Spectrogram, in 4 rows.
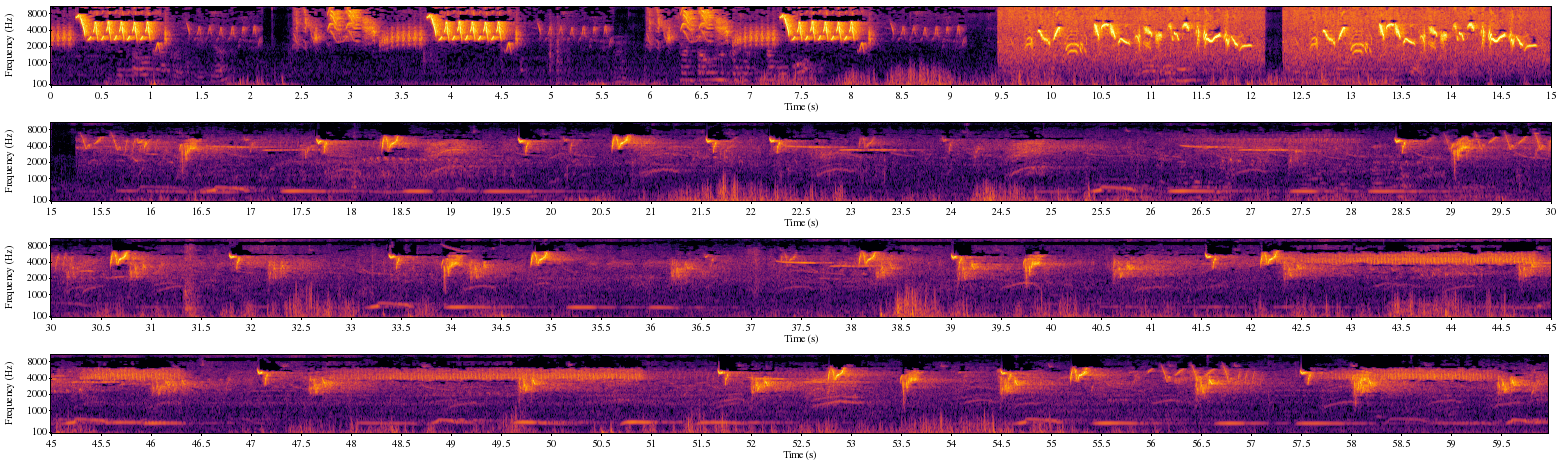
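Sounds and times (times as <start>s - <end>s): small birds chirping: 0.0s - 32.8s, 33.4s - 59.9s
wind gusting on microphone: 0.0s - 59.9s.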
